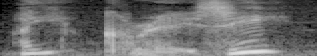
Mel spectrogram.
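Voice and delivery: high, whispery incredulous exclamation; disbelieving. A narrator's reading. Dobbs to his wounded friend, high breathy disbelief. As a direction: gasp it out in disbelief. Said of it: "Dobbs exclaimed in disbelief".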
